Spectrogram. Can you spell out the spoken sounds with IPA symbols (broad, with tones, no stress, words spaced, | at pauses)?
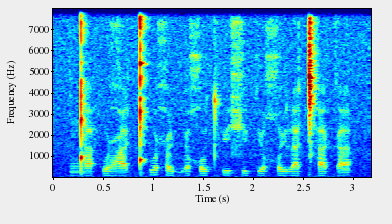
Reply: ŋ͡ǃa˨˦hu˨ʕa˨ ǃʰu˦ħø˨bø˧ χu˧tʰy˦ ɕy˧ky˧ χy˧ la˦ǀʰa˦ka˧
